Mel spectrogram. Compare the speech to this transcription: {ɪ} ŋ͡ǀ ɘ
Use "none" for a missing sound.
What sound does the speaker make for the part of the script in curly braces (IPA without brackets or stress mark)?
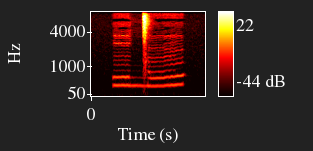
ɪ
